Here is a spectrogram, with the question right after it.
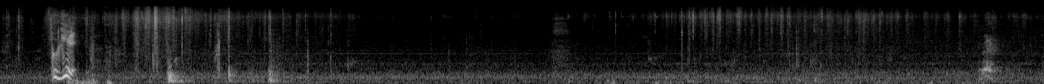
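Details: Kerry Blue Terriers Baylee, one year old, and puppy George, 15 weeks, at first play together; one loud bark early on, a softer yelp after, then quiet rustling and a brief later yip.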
